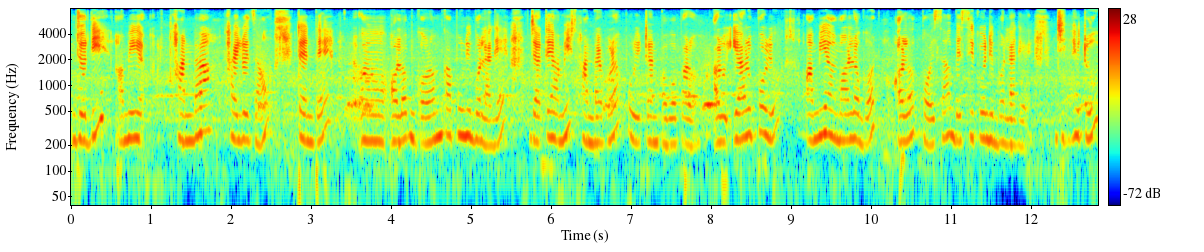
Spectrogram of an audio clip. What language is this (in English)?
Assamese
